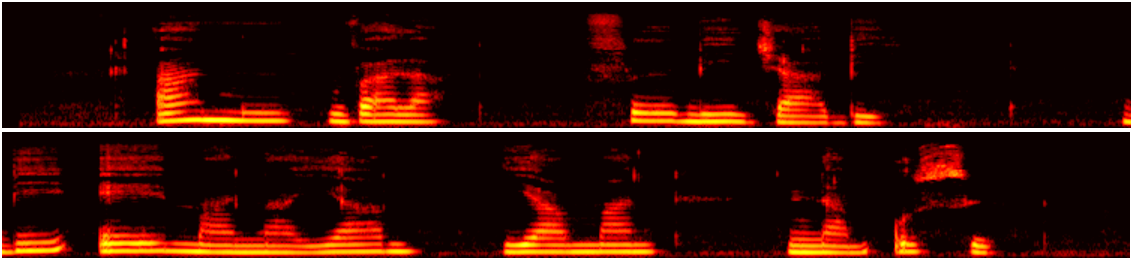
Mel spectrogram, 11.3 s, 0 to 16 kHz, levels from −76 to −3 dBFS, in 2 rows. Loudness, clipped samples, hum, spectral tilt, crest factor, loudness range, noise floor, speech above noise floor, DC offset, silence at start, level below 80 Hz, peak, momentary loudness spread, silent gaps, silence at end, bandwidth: -28 LUFS; under 0.1%; none; -6.5 dB/octave; 18 dB; 3 LU; -66 dBFS; 39 dB; under 0.1%; 0.8 s; -74 dBFS; -10 dBFS; 9 LU; none; 0.7 s; 11 kHz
